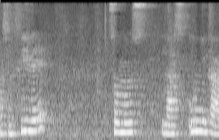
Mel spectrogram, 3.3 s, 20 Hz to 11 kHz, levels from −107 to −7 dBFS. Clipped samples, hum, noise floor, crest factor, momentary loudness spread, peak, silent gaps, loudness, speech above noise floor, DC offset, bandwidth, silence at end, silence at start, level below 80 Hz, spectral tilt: under 0.1%; none; -38 dBFS; 14 dB; 20 LU; -6 dBFS; none; -19 LUFS; 20 dB; under 0.1%; 10.5 kHz; 0 s; 0 s; -52 dBFS; -5 dB/octave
